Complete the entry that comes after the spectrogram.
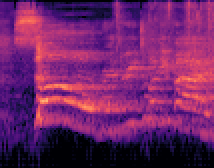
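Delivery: slow, high, loud auctioneer's sale call; drawn-out sold call. Real, not acted. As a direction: stretch it out like an auctioneer's final call.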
